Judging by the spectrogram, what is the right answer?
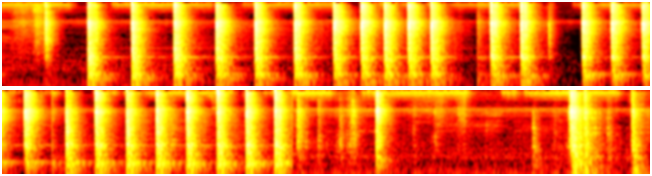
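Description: Hammer repeatedly striking the sheet metal of a Jeep Wrangler JK's hood, about two sharp blows a second for some twelve seconds, then a few lighter taps. One louder knock comes near the end.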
